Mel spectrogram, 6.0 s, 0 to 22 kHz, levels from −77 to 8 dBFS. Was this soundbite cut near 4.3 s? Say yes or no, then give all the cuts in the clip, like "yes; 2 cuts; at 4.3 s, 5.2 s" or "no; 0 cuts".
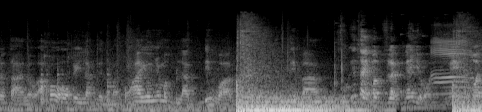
yes; 1 cut; at 4.3 s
